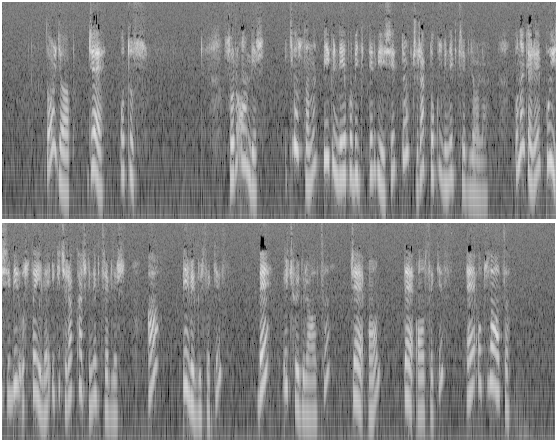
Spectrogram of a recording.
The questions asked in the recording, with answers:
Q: Buna göre bu işi bir usta ile 2 çırak kaç günde bitirebilir?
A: Doğru cevap A 1,8.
